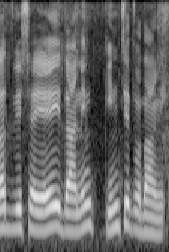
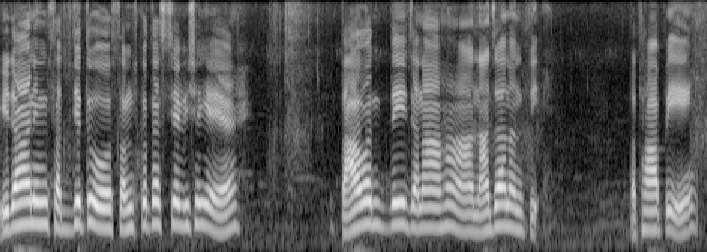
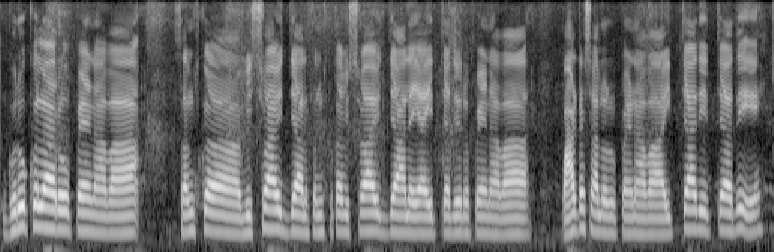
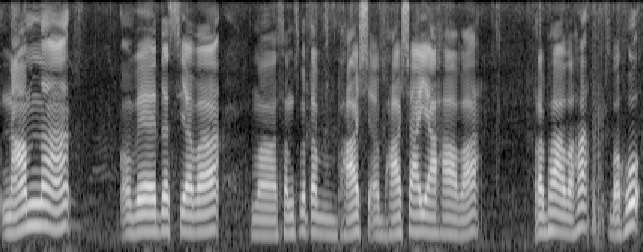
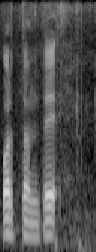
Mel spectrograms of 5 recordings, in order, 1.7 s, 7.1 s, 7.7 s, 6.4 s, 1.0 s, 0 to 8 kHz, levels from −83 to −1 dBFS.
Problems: constant background noise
